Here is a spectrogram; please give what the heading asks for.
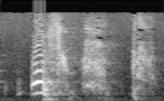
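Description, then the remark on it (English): A quick run of three loud sneezes after taking snuff, the first a sharp voiced burst and the next two slightly softer, separated by brief pauses. “Bless you, my dear fellow.”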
